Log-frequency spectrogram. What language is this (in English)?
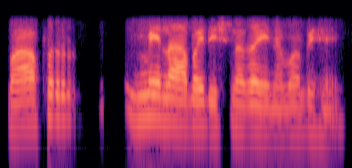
Bodo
